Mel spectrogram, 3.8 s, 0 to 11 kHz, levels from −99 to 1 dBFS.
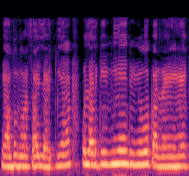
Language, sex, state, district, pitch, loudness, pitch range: Hindi, male, Bihar, Darbhanga, 200 Hz, -16 LUFS, 190-225 Hz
